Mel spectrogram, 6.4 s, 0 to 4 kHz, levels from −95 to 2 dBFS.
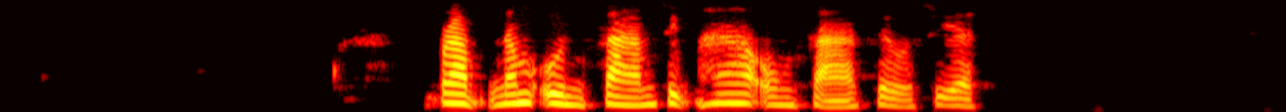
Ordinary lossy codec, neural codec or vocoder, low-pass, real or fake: none; vocoder, 44.1 kHz, 128 mel bands every 512 samples, BigVGAN v2; 3.6 kHz; fake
